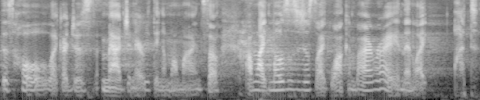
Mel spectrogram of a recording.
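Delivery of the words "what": hushed, breathless whisper of amazement; startled whisper. Pretend. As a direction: whisper it like you can't believe your eyes. Moses startled by burning bush.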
